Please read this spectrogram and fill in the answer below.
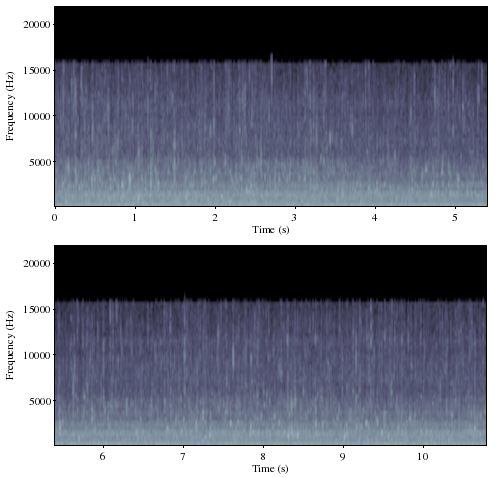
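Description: Flowing water rushing steadily and faintly, like a stream or small waterfall.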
